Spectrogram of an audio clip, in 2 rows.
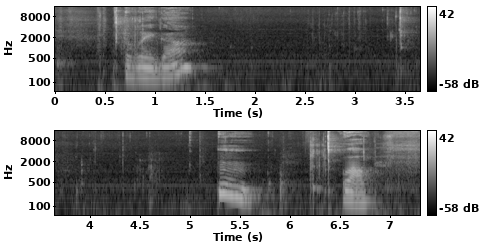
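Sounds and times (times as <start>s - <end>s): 
speech: 0.7s - 1.5s, 5.3s - 5.8s, 6.6s - 7.0s
person sipping and swallowing water with aloe vera: 2.4s - 7.0s
squishy slurp: 2.5s - 5.2s.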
